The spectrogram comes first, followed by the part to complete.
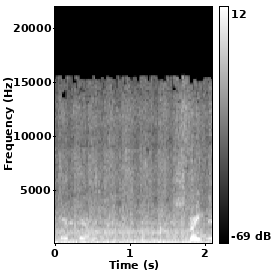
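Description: Steady low rumble of wind on the microphone and water churned by a swan pedal boat's paddle wheel as it is pedalled hard in reverse, with voices over it and a louder call near the end.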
